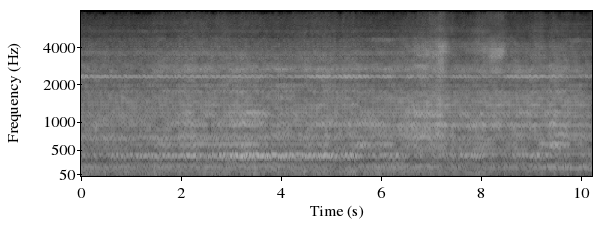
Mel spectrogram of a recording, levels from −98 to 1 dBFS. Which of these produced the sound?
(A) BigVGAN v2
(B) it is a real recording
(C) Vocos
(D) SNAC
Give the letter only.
C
